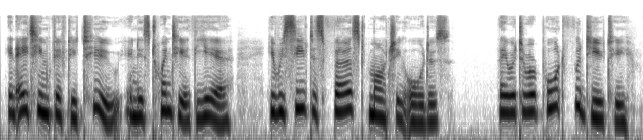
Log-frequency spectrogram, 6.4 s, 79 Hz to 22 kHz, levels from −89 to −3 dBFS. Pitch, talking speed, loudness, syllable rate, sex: 215 Hz, 185 wpm, -15 LUFS, 5.5 syllables/s, female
